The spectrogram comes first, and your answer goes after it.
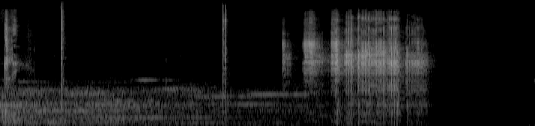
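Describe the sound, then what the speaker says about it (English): A door latch clicks sharply, then a wooden door creaks slowly open in a drawn-out, gentle groan, near and quiet before falling to silence. "I turned the latch of his door and opened it, oh so gently."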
